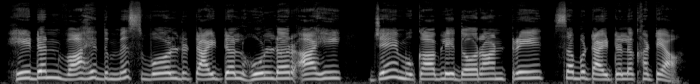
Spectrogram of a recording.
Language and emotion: Sindhi, neutral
